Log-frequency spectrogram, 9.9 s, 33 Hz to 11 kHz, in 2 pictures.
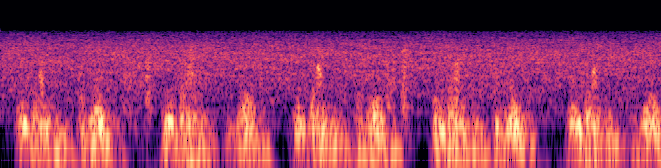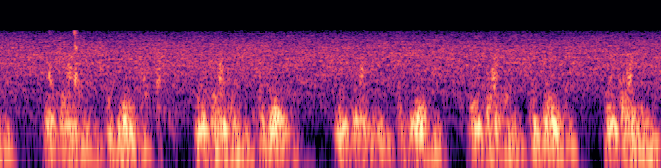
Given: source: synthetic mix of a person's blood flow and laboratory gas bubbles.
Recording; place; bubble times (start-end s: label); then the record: Doppler ultrasound of blood flow; precordium
5.31-5.37 s: bubbles
5.50-5.55 s: bubbles
From the record:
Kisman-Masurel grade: 113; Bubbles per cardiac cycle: 1 to 2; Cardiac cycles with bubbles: 1 to 10%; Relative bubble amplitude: loud (0.450 to 0.775); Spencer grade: 1 (occasional bubble signal discernible with the cardiac motion signal, with majority of cardiac periods free of bubbles); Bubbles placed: anywhere in the cardiac cycle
